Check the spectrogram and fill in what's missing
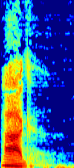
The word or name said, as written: ag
